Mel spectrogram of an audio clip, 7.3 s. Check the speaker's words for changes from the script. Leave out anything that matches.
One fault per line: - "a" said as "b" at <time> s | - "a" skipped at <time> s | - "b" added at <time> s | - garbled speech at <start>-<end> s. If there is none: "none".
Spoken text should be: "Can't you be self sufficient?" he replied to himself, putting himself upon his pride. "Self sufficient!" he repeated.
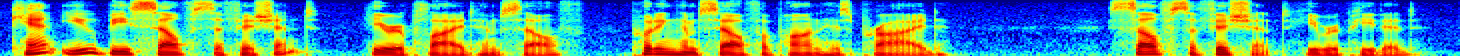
- "to" skipped at 2.4 s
